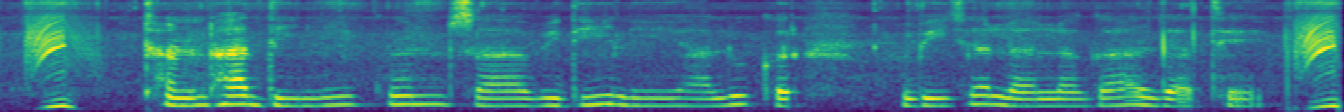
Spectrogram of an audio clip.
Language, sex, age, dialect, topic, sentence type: Chhattisgarhi, female, 25-30, Northern/Bhandar, agriculture, question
